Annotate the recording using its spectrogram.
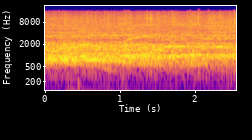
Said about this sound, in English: Please give a big round of applause to one of the best bands in the land right here.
